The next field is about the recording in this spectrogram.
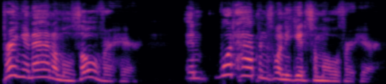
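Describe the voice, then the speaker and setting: An actor playing a stubborn, dim-witted policeman with deadpan comebacks in an old-time radio comedy. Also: mid-range voice, fairly quick, no room sound. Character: dim-witted adult male beat cop.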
